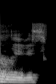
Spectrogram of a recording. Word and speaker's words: Louvre: Is that how you pronounce it? Yeah, Louvre.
